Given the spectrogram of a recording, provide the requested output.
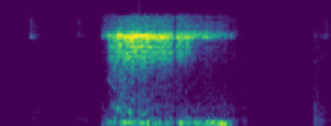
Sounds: Sigh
